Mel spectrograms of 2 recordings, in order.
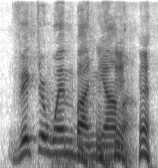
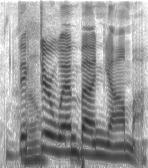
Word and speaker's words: Victor Wembanyama: Victor Wembanyama. – Victor Wembanyama.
